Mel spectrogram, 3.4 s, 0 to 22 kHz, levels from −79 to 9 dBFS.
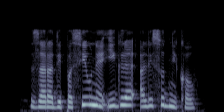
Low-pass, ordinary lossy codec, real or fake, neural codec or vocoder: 7.2 kHz; none; real; none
